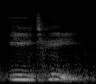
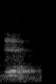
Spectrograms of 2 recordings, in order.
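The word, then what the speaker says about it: את: The Aleph is silent, but by default you give us this is et, because you can't just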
